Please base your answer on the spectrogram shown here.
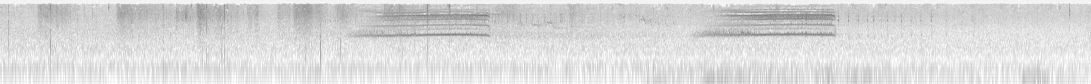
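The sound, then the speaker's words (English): Two long, harsh, hissing screeches of a barn owl in grassland, each lasting over a second, separated by a few seconds of quiet outdoor ambience with faint rustling and low background rumble. “This ghostly pale and normally strictly nocturnal animal, the barn owl, is a silent predator of the night world.”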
